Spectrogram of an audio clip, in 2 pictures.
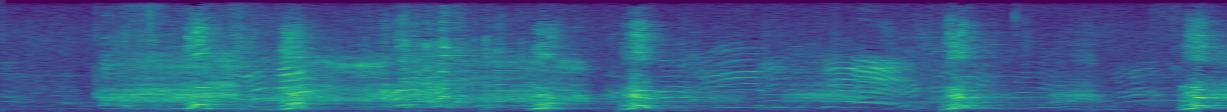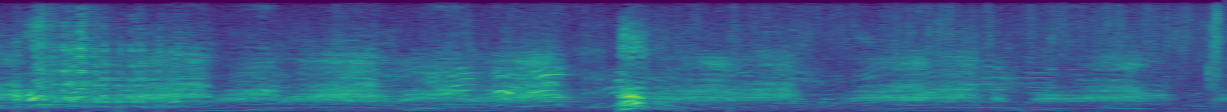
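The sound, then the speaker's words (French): A group of ducks quacks loudly, their harsh, raspy calls overlapping in a busy, continuous chatter with sharper bursts popping out every second or so. “Je sais pas si vous avez entendu le bruit de ces canards qui est vraiment différent des autres.”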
